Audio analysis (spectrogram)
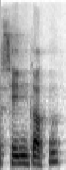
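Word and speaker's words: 尖閣: इसमें जो आइलैंड है उसका नाम है आपका सेन काकू, स्पेलिंग थोड़ी डिफरेंट हो सकती है, सेन काकू, ये जापान में बोला जाता है सेन काकू।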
